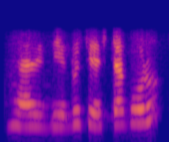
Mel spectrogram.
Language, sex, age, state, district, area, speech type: Bengali, female, 45-60, West Bengal, Hooghly, rural, conversation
